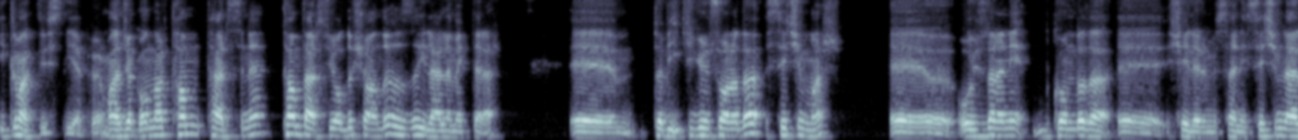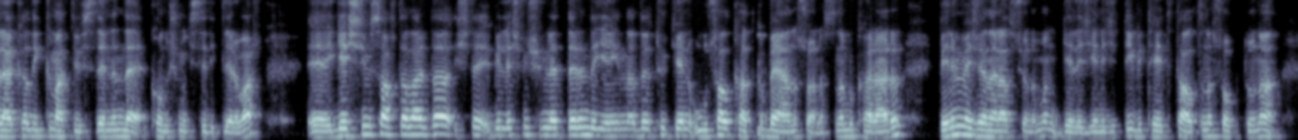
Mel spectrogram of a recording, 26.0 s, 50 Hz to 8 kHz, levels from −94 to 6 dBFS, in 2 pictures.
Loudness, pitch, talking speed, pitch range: -20 LUFS, 145 Hz, 150 wpm, 125-160 Hz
